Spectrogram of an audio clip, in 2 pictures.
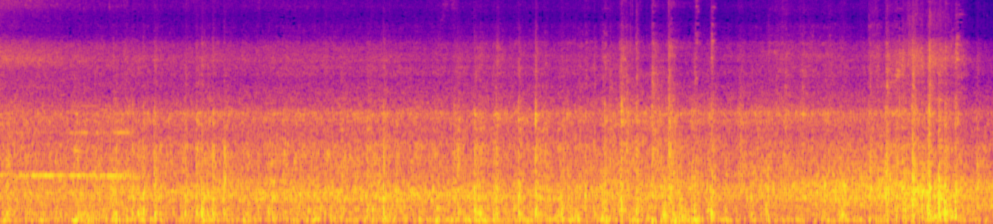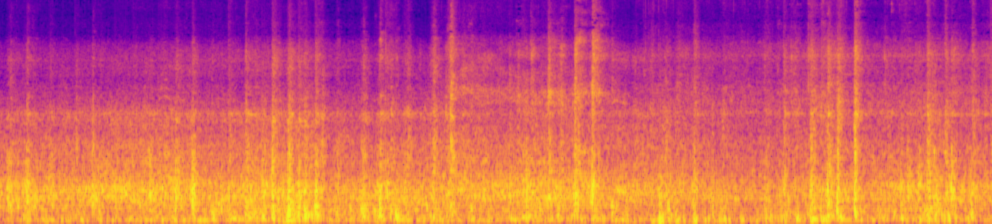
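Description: Train running along the track, its wheels clattering over the rail joints in a continuous clickety-clack.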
